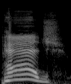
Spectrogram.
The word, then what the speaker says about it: Padge: There's one from Sonic Padge, which is apparently pronounced like badge with a P.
